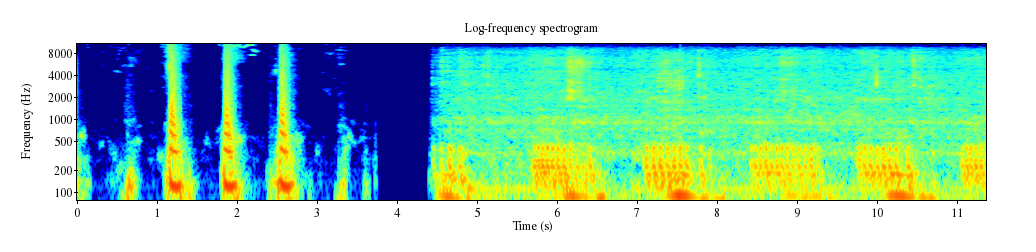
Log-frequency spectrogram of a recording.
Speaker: Let's listen to another noise that can be heard from inside the car when operating steering wheel.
